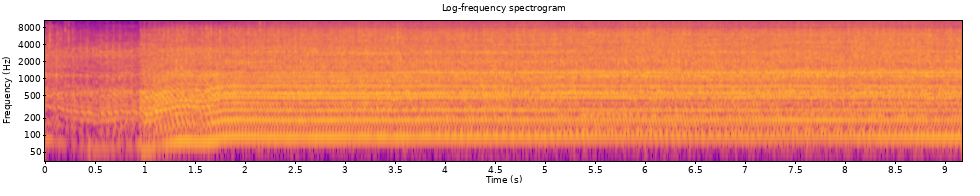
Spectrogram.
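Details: Ryobi small two-stroke with an attachment just fitted: catches after a short crank and settles to a steady, even buzz with no misses or knocks; runs clean, no trouble starting.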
